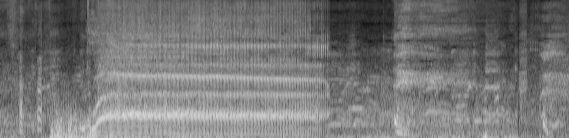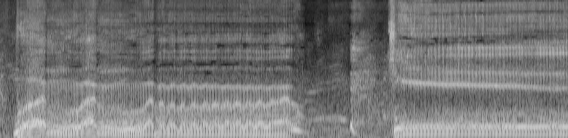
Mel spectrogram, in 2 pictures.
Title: burping pro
